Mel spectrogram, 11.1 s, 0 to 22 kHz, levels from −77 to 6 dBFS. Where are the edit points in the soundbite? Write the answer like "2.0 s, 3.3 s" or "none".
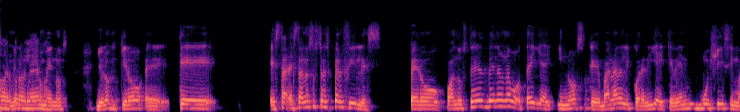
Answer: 2.5 s, 8.8 s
